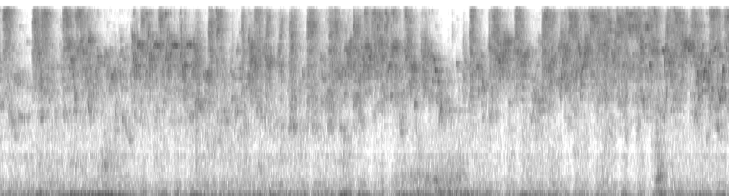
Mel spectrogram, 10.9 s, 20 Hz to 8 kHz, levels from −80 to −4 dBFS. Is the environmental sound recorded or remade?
recorded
